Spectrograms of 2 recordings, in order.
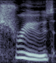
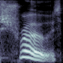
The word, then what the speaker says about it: Shrewsbury: also said for Shrewsbury some people pronounce it shrews some people use shrews I can never remember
